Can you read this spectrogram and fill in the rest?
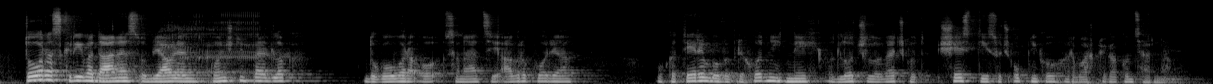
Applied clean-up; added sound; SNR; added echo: none; Burping, eructation; 19 dB; none.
